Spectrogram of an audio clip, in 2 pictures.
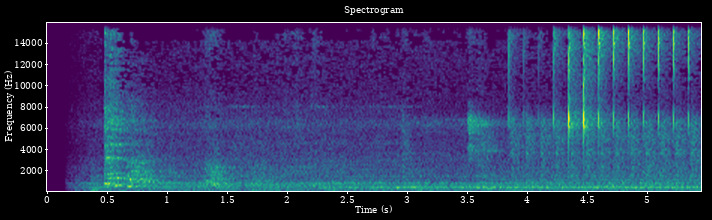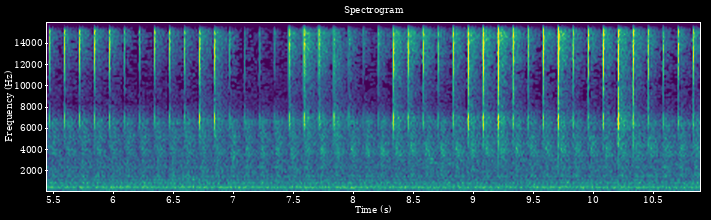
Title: Tattoo removal by fractional Q Switched Nd YAG Laser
